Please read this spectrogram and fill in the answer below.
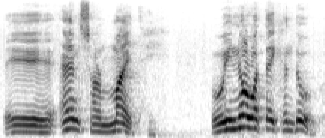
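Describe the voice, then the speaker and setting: A man acting a humble, loyal plantation worker, solemn and halting, in 1940s American radio drama style. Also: a little high, animated, a bit bright, highs cut off. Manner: halting, solemn, simple phrasing.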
